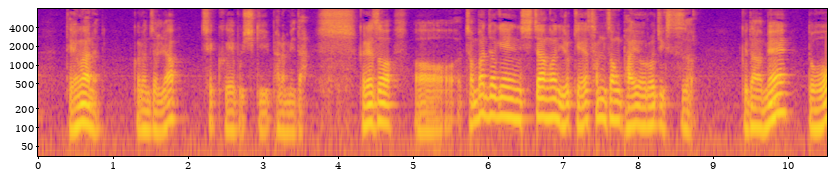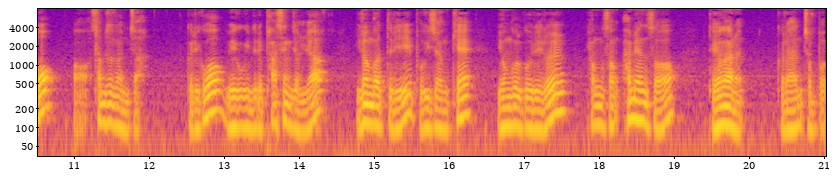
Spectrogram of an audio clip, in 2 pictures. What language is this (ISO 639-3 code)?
kor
